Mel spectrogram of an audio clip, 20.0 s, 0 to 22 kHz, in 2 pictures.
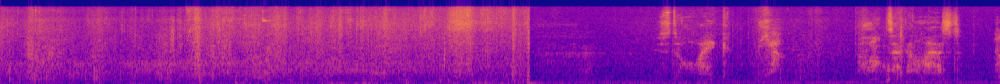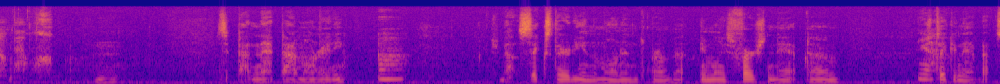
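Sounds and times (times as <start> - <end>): footsteps of people walking: 0.0 - 5.4
steady noise hiss: 0.0 - 20.0
person whispering: 6.6 - 7.9, 8.6 - 11.2.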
